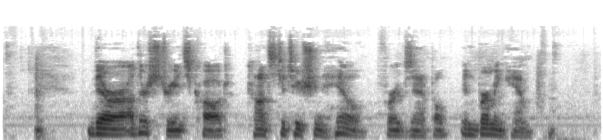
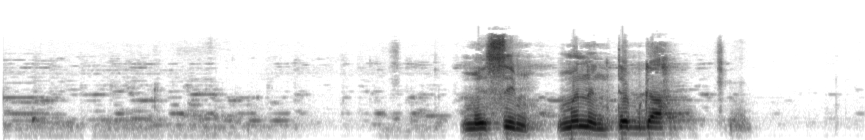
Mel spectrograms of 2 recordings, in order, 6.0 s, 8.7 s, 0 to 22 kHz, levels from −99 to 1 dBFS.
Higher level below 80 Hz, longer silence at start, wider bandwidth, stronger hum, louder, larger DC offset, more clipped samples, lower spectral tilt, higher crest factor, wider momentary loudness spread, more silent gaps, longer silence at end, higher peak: first, -52 dBFS vs -64 dBFS; about the same, 0.35 s vs 0.35 s; about the same, 9.8 kHz vs 9.4 kHz; neither; second, -24 LUFS vs -12 LUFS; neither; neither; first, -5 dB/octave vs -2.5 dB/octave; about the same, 20 dB vs 18 dB; first, 19 LU vs 13 LU; neither; second, 0.5 s vs 1.85 s; second, -4 dBFS vs 0 dBFS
